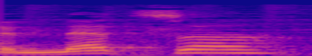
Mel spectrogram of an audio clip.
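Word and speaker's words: Netzach: Errei muito a pronúncia? – Muito bom, muito bom. É Netzah e Resed, só. O resto tá certo.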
